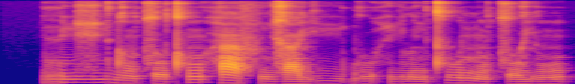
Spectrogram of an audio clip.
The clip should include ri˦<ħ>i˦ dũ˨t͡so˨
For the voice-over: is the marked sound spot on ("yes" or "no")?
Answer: no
